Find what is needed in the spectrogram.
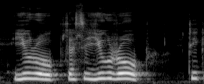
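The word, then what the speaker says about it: Europe: Start होता है यूरोप, लेकिन उच्चारण कहाँ होता है, य से हो रहा है यूरोप, तो एन नहीं लगेगा, ठीक है।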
